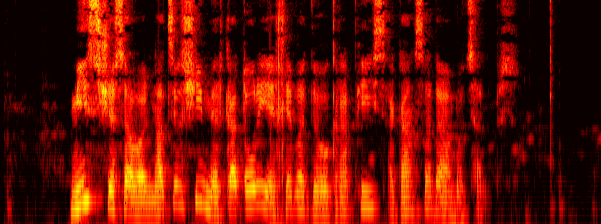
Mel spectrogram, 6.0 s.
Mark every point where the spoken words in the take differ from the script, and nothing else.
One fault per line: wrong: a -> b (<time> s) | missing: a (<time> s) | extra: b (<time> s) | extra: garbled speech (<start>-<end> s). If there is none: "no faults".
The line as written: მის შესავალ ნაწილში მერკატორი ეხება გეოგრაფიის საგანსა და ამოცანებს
no faults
